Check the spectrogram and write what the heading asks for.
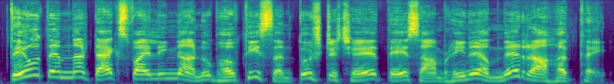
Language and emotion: Gujarati, happy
